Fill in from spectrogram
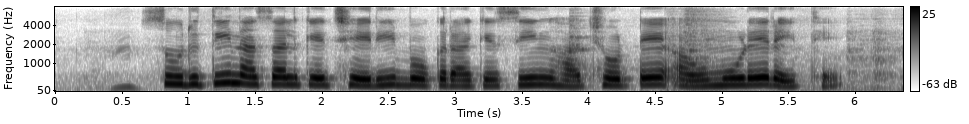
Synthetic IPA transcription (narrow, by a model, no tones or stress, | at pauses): suːɾt̪inəsəlket͡ʃʰeːɾiboːkɾakesɪ̃ŋɡɦat͡ʃʰoːʈeʔəumuɽeɾɐɦit̪ʰḛː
